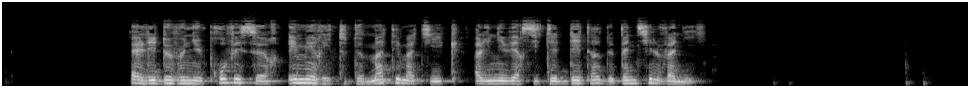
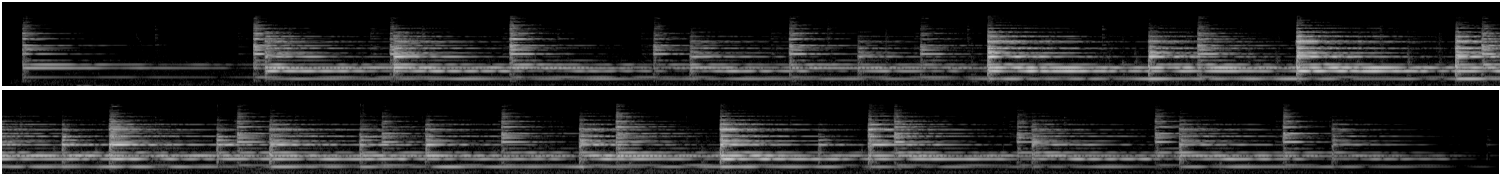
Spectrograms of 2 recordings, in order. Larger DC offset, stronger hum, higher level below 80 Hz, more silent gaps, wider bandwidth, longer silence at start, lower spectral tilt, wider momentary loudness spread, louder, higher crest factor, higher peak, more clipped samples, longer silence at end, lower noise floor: neither; neither; first, -52 dBFS vs -70 dBFS; neither; second, 10 kHz vs 11.5 kHz; first, 1.3 s vs 0.2 s; first, -4 dB/octave vs 0 dB/octave; second, 7 LU vs 16 LU; first, -16 LUFS vs -22 LUFS; about the same, 18 dB vs 22 dB; about the same, -2 dBFS vs -2 dBFS; neither; first, 2.65 s vs 0.5 s; first, -81 dBFS vs -59 dBFS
